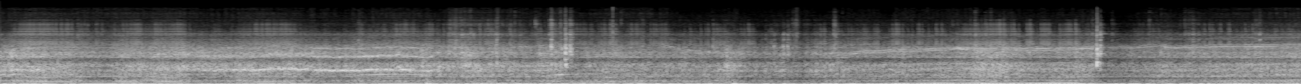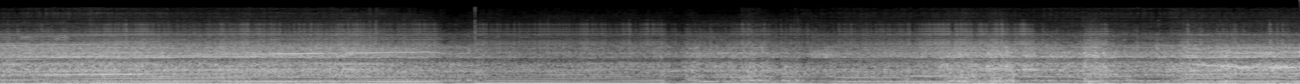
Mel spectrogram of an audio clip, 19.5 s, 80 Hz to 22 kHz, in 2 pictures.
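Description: Ford Escort Mk2 track car heard from inside the cabin, its engine running hard with revs rising and falling through the corners. Tyres squeal in a slide through the middle of the stretch.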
